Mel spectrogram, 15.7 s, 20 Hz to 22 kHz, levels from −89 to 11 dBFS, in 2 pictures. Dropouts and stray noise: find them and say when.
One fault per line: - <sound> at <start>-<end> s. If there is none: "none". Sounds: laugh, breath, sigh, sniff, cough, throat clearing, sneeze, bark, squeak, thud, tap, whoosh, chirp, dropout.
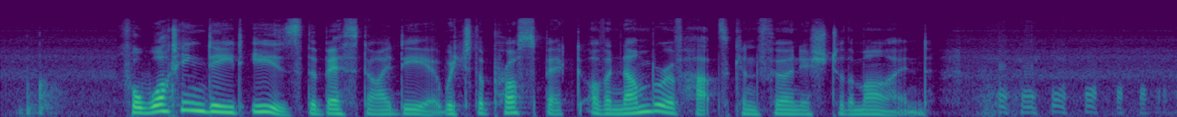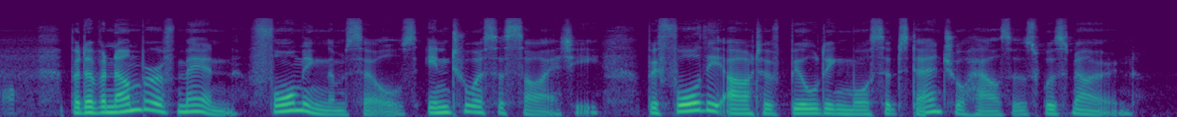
- tap at 0.1-0.5 s
- laugh at 6.5-8.0 s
